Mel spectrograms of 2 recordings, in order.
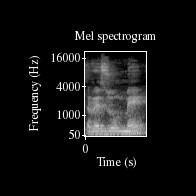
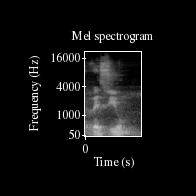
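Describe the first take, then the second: First: It has the noun pronunciation of the word. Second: It has the verb pronunciation of the word. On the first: It names the document you send to employers. The speaker calls it right. "It is resume" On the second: It means to start again. The speaker calls it wrong. "and not resume"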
